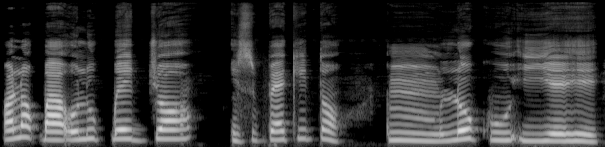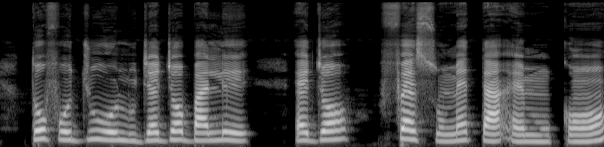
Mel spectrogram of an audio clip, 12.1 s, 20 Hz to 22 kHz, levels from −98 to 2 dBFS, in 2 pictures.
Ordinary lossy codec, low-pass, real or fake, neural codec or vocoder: none; none; real; none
